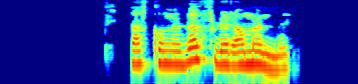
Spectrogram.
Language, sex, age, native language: Icelandic, female, 7, Icelandic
